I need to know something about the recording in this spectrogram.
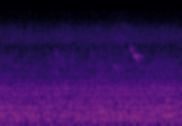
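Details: Honey bees in an apiary during colony uniting and replacement of old queens with young ones; a dense, steady hum of many bees fills the whole clip, with a few faint high chirps above.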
